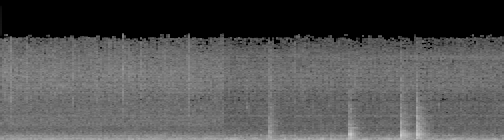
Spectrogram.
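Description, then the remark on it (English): A kettle rumbles and hisses steadily as it is brought back to the boil during cooking, with a few sharp clicks and taps toward the end, without any talking. “I started boiling it earlier, so I'm just going to quickly bring it back to the boil.”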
